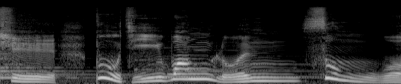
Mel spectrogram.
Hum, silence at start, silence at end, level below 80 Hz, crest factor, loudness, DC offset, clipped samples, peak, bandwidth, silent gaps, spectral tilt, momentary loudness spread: none; 0 s; 0 s; -58 dBFS; 14 dB; -22 LUFS; under 0.1%; under 0.1%; -8 dBFS; 15.5 kHz; none; -6 dB/octave; 10 LU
